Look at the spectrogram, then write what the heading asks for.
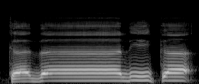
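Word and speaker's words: كذلك: Kadzalika dza panjang dua harakat mad thobi'i.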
